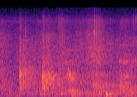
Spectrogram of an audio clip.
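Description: Irregular light knocks and shuffling of footsteps as people shift and move about on the wooden stage, over faint murmuring.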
